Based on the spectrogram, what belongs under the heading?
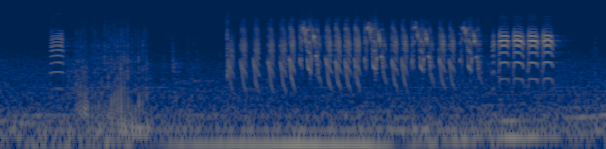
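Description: A zebra finch sings a rapid series of buzzy, nasal notes, ending in a few bright honking calls.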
